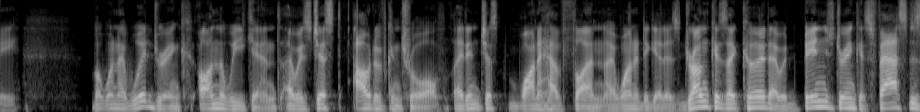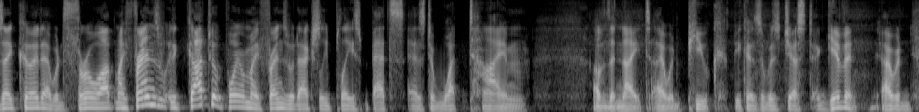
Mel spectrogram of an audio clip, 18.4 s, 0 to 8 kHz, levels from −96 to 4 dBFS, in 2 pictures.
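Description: From 0.94 s to 4.19 s the whole sound swells upward, voice and background noise together, ending just before "I didn't just want". The rise is slow and smooth, about 6 dB over roughly three seconds, with no jump. This is automatic gain rising: the gain control judged the input too quiet and raised its amplification step by step. Because gain acts on everything it receives, the background noise climbs along with the speech.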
